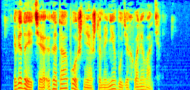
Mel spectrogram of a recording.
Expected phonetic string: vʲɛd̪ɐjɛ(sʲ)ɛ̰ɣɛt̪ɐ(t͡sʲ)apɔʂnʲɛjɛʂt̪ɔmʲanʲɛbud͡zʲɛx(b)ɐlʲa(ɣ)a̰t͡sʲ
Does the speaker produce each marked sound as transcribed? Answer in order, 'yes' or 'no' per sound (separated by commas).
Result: no, no, no, no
